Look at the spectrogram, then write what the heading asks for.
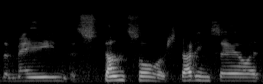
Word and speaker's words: studding sail: the leech of the main the stencil or studding sail as it's felt but pronounced stunsil is off to the windward side of the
